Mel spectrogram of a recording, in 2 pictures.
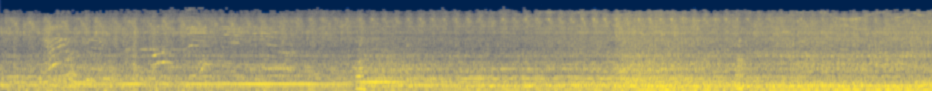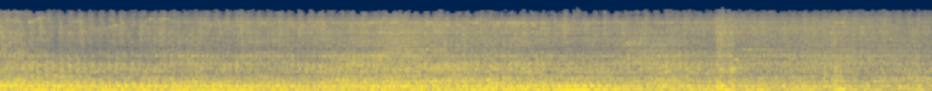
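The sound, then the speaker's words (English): A steady, continuous engine rumble with a low droning hum, like a car left idling, running evenly throughout without revving up or cutting out. “That's like, is that like leaving a taxi cab running, or is the car running?”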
